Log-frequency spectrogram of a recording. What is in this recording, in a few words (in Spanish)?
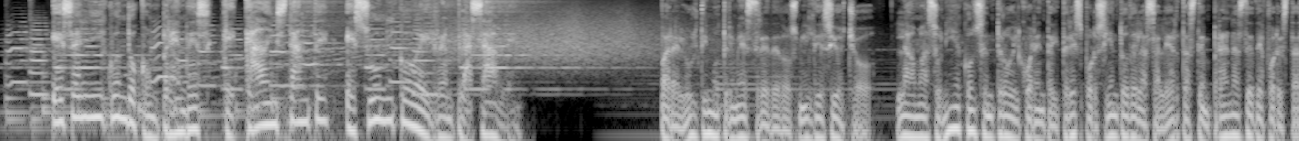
VOZ COMERCIAL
